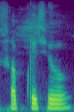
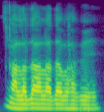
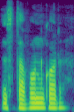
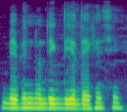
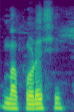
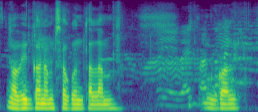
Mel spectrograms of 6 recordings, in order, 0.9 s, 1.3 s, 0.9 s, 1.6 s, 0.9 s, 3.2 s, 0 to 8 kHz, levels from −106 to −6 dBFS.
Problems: constant background noise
